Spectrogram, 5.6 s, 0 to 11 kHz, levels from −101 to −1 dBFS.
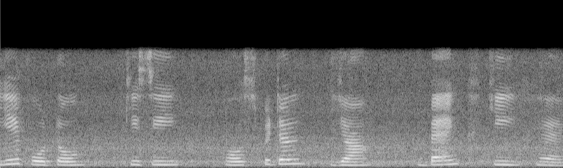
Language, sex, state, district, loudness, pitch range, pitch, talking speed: Hindi, female, Haryana, Rohtak, -19 LUFS, 220-260 Hz, 235 Hz, 85 wpm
